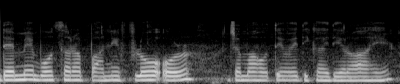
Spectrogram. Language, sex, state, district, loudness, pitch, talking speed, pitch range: Hindi, female, Arunachal Pradesh, Lower Dibang Valley, -15 LUFS, 195 Hz, 210 wpm, 190-205 Hz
